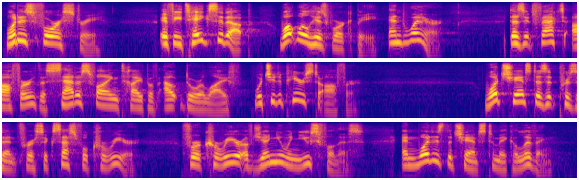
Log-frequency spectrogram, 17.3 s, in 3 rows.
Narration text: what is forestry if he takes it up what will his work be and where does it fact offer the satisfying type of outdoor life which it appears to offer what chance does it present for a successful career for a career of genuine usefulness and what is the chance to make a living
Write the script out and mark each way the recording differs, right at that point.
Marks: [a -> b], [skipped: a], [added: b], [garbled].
what is forestry if he takes it up what will his work be and where does it fact offer the satisfying type of outdoor life which it appears to offer what chance does it present for a successful career for a career of genuine usefulness and what is the chance to make a living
